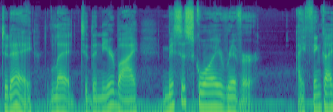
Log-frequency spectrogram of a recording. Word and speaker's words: Missisquoi: traveled on the Underground Railroad, and it is pronounced Missisquoi River. Is that a perfect impression of the French guy who says how to pronounce things? It is, except he would call it Missisquoi.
